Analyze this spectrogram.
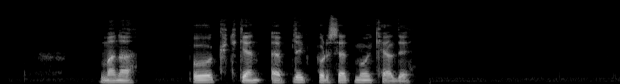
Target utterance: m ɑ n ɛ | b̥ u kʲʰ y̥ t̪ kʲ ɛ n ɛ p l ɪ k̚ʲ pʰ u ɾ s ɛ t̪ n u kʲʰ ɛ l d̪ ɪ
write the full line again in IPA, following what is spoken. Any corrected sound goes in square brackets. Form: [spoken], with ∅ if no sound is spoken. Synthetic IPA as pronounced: m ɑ n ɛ | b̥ u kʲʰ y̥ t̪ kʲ ɛ n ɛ p l ɪ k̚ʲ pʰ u ɾ s ɛ t̪ [m] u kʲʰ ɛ l d̪ ɪ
